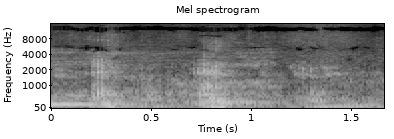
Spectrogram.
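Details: Wild boar raised in Cà Mau, Vietnam, with a pregnant sow mentioned; short low grunts and snorts in two or three bursts, with a man's voice and faint music in the background.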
